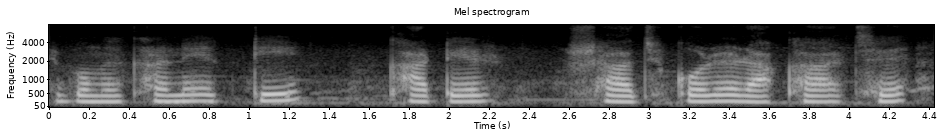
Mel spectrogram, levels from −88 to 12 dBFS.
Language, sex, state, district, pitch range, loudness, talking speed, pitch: Bengali, female, Tripura, Unakoti, 215-230 Hz, -17 LUFS, 110 wpm, 220 Hz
